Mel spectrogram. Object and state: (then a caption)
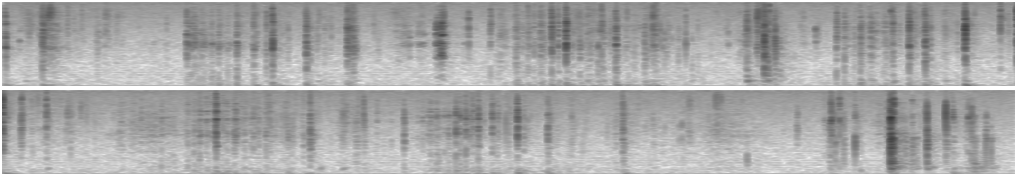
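Bar of soap being scraped. A solid white oval bar of soap with magenta coating remnants is held in the hand and scraped and cut with a metal utility-knife blade, shaving off powdery flakes and chunks. Dry, crinkly scraping and bright, crisp clicks come in quick irregular bursts, with a few sharper cuts standing out over a steady low hum.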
